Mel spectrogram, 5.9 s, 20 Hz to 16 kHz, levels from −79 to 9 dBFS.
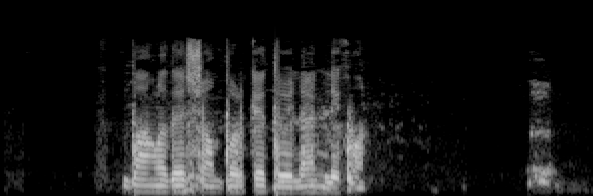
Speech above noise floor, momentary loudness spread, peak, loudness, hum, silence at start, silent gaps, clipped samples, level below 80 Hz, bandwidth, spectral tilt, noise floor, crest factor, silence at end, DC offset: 61 dB; 15 LU; 0 dBFS; -14 LUFS; none; 1.25 s; none; under 0.1%; -52 dBFS; 7.8 kHz; -4.5 dB/octave; -74 dBFS; 18 dB; 0.45 s; under 0.1%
